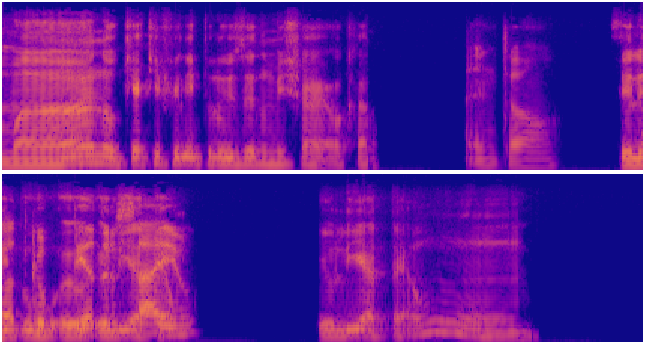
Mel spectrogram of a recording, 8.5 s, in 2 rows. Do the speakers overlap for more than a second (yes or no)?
yes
